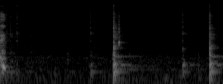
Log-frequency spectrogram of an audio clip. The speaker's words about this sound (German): Ja, ähm, ich hoffe, euch hat die kleine ähm, Klickfolge, sage ich mal, gefallen. Ähm, ich habe es versucht ein bisschen.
